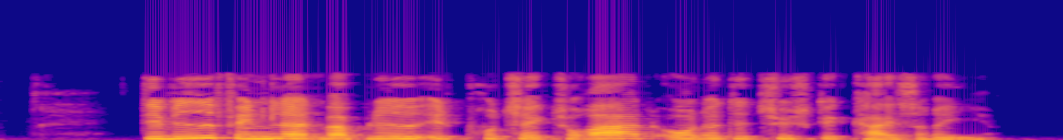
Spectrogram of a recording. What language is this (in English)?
Danish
